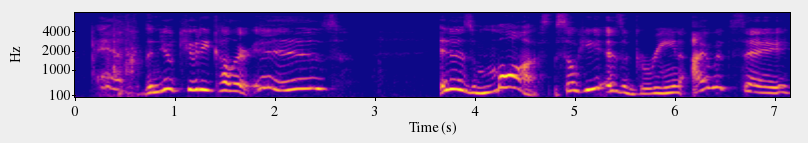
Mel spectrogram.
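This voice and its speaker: An animated woman talks with very wide pitch swings. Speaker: crafting YouTuber. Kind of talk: product unboxing tutorial. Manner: chatty, animated.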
